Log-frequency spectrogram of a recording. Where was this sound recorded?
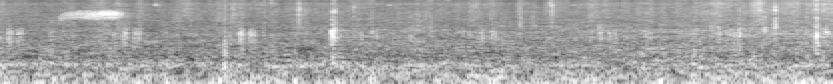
on a street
